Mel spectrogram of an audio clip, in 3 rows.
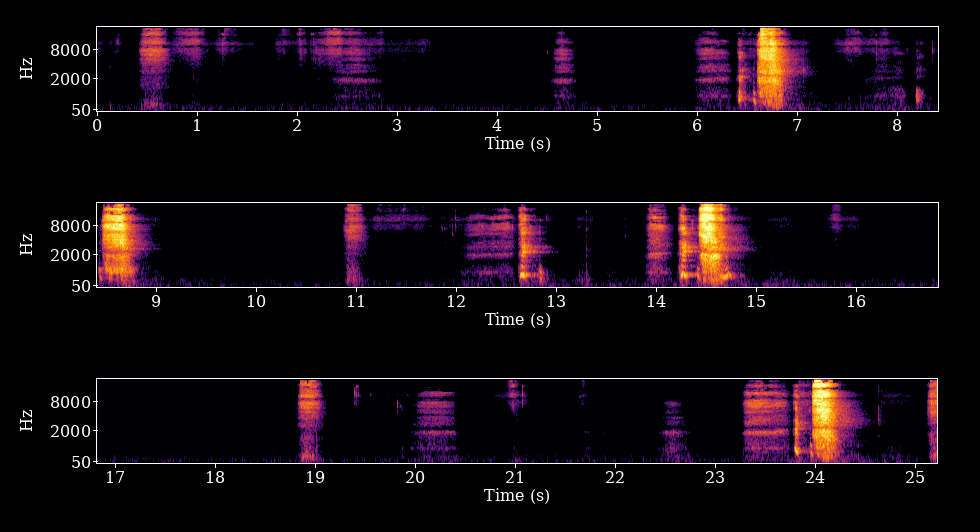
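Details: Adult allergy sneezing fit, blamed on cat hair: 17 sneezes, some loud and sharp, most muffled as if covered.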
